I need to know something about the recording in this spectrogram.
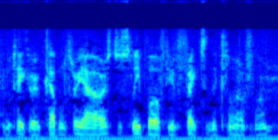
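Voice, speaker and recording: A man's voice: low voice, flat delivery, rapid-fire, sharp tone, a little hiss or hum, low-quality recording. An actor playing a tough, level-headed male detective in an old radio serial, curt and commanding. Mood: calm, matter-of-fact. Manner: curt, take-charge. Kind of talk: 1940s radio serial acting.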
